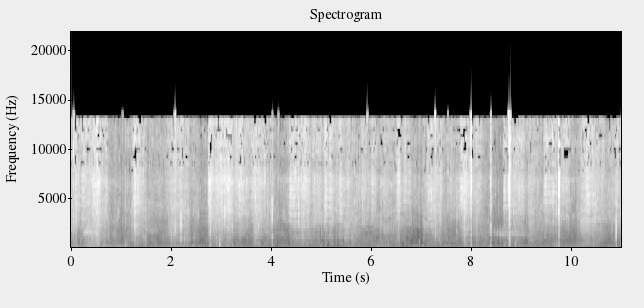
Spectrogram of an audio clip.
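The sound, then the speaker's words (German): Steady crunching and rustling of feet wading through deep dry fallen leaves in the Windener Wald forest, with crisp crackly bursts at an irregular walking pace and no voices. “So, wir kämpfen uns hier weiter durch den Windener Wald, durchs hohe Laub, was hier überall verteilt liegt.”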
